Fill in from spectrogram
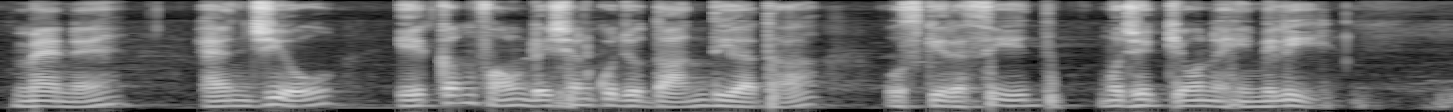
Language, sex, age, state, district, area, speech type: Hindi, male, 60+, Madhya Pradesh, Bhopal, urban, read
